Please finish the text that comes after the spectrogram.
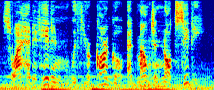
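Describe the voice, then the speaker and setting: A man playing an earnest, secretive character in a video game, confiding gravely and carefully as if leaving a private message. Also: on the high side, expressive, brisk, lightly acted. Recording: prominent music behind the voice.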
